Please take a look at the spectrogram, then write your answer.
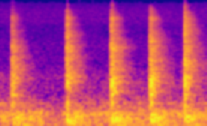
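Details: Aftermarket (non-OEM) stabilizer bar bushing: five dry crunches, about every third of a second as the bar rotates over bumps; OEM bushing silent; worn/noisy sway bar bushing.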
